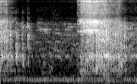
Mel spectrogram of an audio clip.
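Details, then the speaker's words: GL Max Neotech motorcycle: starter whirs freely at steady pitch with no compression beats, and the engine won't turn. Likely the cam chain has come off or jumped, typically caused by a damaged cam chain tensioner. "ada bunyi mesin starter saja ini seperti ini jadi Ini kemungkinan rantai kecilnya terlepas"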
